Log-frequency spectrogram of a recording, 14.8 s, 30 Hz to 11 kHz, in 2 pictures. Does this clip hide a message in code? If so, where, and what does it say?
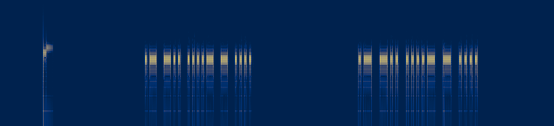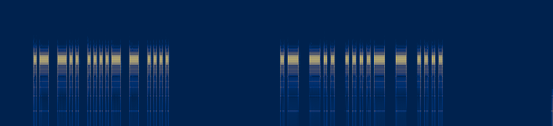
Yes: Morse code from 1.9 to 13.3 s, heard as a keyed tone, about 33 wpm, 700 Hz. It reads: AD4TH AD4TH AD4TH AD4TH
